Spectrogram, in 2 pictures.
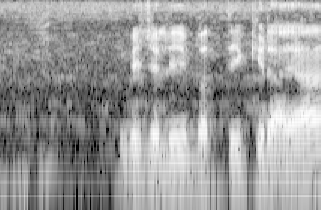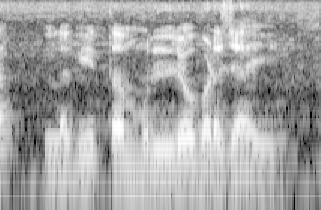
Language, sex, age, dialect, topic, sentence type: Bhojpuri, male, 60-100, Western, banking, statement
